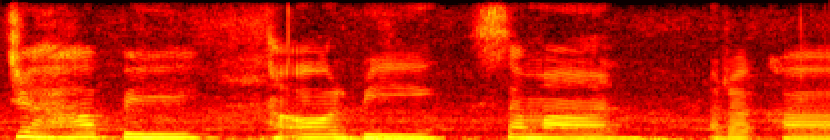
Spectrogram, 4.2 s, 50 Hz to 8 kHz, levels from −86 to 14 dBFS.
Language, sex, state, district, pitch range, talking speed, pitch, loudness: Hindi, female, Bihar, Kaimur, 190-215 Hz, 85 wpm, 200 Hz, -15 LUFS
